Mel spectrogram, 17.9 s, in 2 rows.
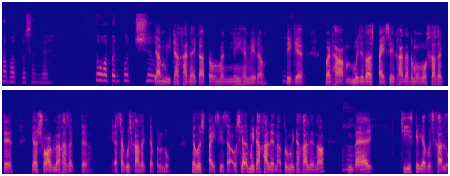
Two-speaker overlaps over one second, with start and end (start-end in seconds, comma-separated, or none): none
